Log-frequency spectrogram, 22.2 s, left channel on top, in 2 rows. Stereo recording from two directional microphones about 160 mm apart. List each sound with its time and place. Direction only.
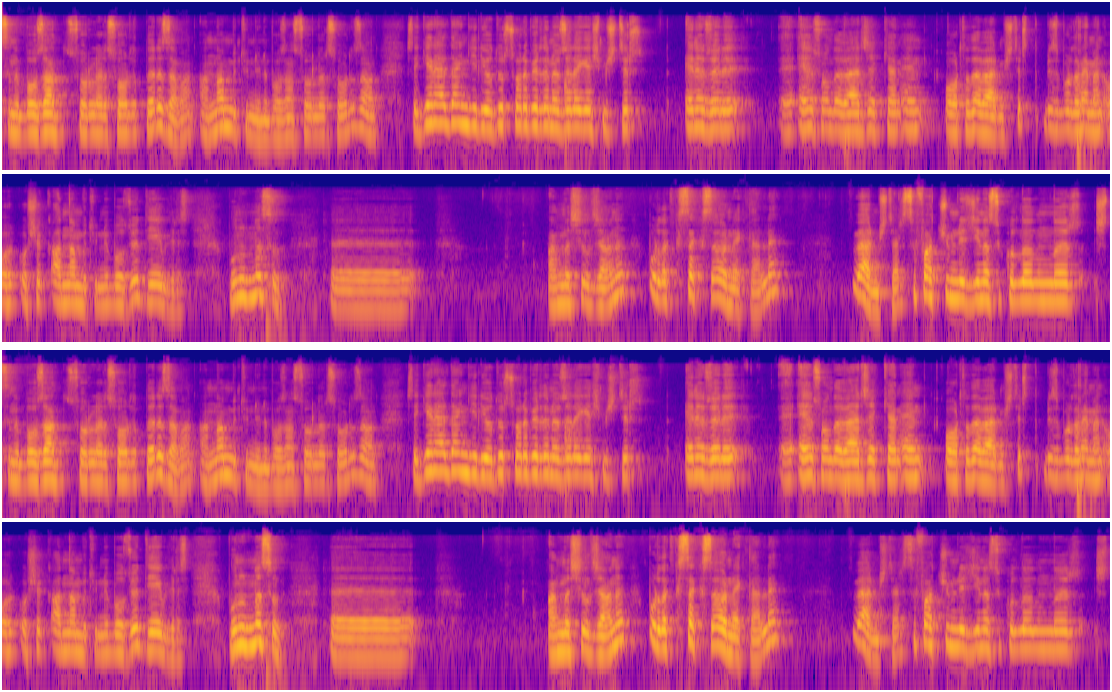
0.0 s speech: 5° left (ahead or behind); by 6.4 s 25° left (ahead or behind)
6.8 s a man's voice: 5° right (ahead or behind); by 9.6 s 20° right (ahead or behind)
9.6 s speech: centre (ahead or behind); by 13.2 s 25° right (ahead or behind)
13.3 s speech: 45° right (ahead or behind)
14.3 s speech: 30° right (ahead or behind)
16.5 s speech: 25° right (ahead or behind)
19.5 s speech: 20° left (ahead or behind)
